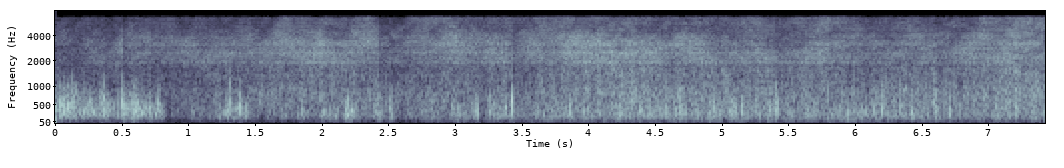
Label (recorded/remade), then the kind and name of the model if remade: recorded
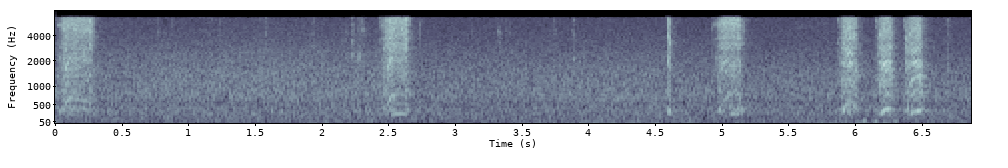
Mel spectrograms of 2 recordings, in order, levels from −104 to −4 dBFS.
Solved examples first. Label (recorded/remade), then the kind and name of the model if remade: recorded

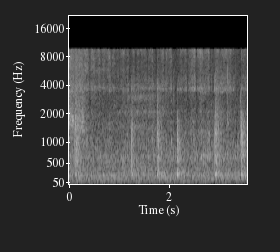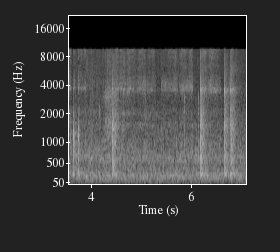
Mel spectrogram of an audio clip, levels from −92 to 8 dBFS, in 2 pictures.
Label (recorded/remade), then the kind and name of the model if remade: recorded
